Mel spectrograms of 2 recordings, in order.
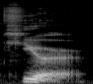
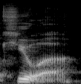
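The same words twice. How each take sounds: First: It ends with a strong R sound. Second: It ends in an oo-uh sound, no R.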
